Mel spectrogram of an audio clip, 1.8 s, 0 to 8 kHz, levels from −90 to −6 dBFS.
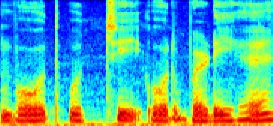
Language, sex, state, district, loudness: Hindi, female, Bihar, Vaishali, -15 LUFS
